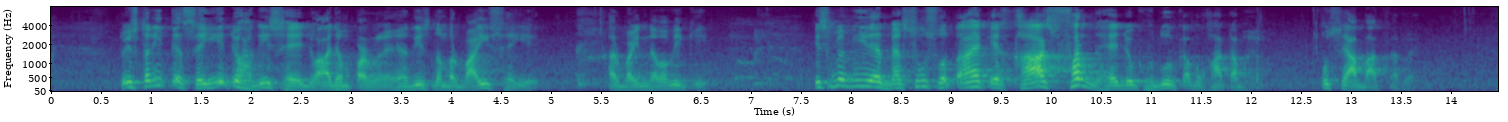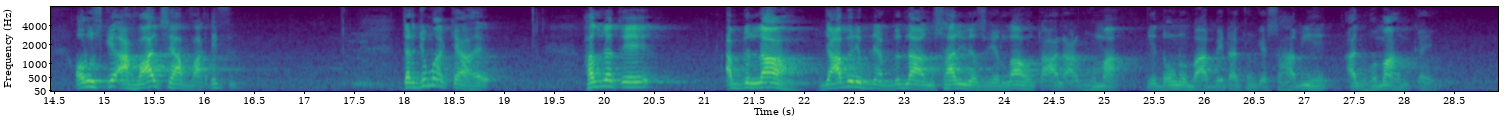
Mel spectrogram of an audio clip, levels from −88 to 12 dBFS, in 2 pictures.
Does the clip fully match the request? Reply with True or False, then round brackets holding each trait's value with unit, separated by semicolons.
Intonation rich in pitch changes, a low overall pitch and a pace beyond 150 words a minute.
True (8.7 semitones; 130 Hz; 160 wpm)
